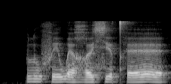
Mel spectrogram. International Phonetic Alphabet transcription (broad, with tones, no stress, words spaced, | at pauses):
lu˥˧fe˧˥wɛ˩˧ ʁɘ˧˥ sʲɐ˥˧t̪ʰɛː˧˥˧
